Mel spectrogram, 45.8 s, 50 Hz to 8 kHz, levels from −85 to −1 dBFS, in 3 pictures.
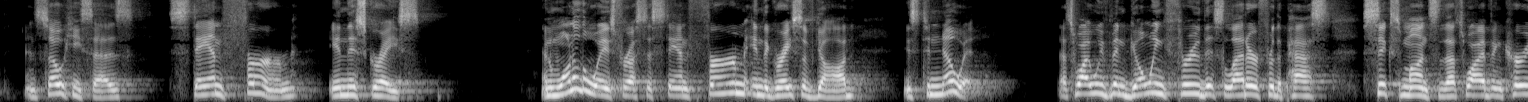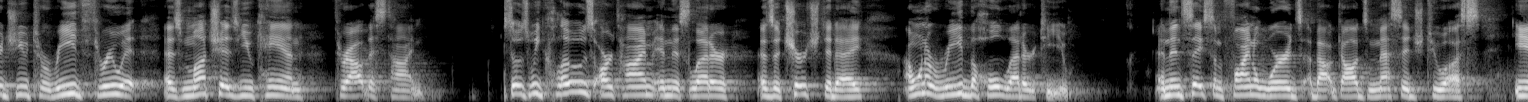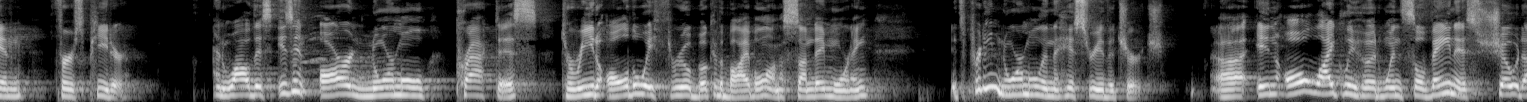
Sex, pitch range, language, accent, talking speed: male, 170-215 Hz, English, American, 175 wpm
